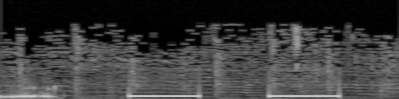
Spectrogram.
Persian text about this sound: متاسفانه قد شد باز هم تماس قد شد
